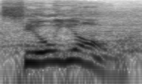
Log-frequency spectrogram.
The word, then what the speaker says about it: Celian: And I did talk to him, and he absolutely wanted it to be known that you had to pronounce it Celian in the French way.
